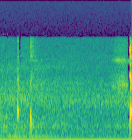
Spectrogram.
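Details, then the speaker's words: Baby girl who often gets hiccups, grunting: three brief, sharp, soft catches at irregular gaps over two seconds in a quiet room; hiccups. "You going to give me You give me a smile. Now you just got a grunt and hiccup."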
